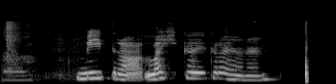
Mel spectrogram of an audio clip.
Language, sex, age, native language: Icelandic, female, 14, Icelandic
